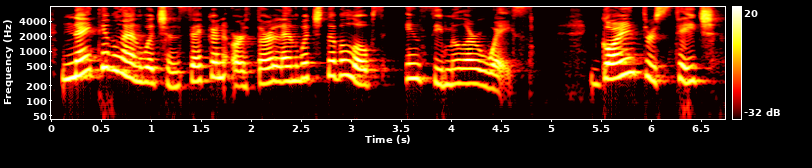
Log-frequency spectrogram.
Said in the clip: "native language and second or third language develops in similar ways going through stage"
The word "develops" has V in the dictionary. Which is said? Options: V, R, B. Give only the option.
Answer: V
